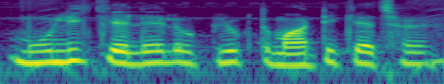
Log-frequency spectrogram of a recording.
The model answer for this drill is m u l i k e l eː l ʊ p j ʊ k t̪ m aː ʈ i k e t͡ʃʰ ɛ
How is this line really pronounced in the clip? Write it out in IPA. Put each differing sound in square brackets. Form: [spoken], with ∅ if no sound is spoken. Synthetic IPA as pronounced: m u l i k e l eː l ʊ p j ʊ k t̪ m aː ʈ i k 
